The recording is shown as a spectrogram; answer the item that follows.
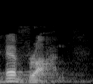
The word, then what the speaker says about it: Hebron: What is so ironic about that is that Hebron, and maybe you pronounce it Hebron, H-E-B-R-O-N, but in Hebrew the V sound is given to the B, in Hebron,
